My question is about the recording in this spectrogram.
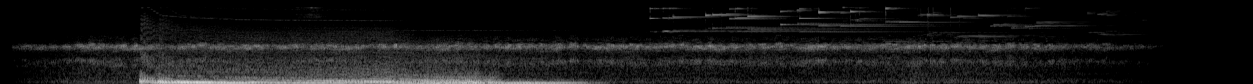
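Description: Produced logo sting built on a steady chorus of frog calls. A deep, loud low boom comes in about a second and a half in, with a high falling swoop, and fades out by about six seconds. High twinkling chime-like notes follow, and everything stops just before the end.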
